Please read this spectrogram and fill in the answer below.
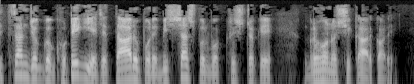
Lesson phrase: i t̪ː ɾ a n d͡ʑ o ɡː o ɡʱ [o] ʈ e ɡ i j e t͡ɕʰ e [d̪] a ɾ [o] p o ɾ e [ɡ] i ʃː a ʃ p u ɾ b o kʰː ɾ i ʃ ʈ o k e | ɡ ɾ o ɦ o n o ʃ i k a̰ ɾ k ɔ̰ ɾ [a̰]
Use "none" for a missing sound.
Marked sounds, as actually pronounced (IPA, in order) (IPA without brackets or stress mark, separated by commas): o, t̪, u, b, ḛ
